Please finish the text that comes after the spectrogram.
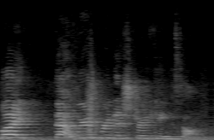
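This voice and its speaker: High bright woman narrating funny history script, theatrical, roomy far mic. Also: moderate pace. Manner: theatrical, sardonic asides. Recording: roomy, distant mic, faint noise.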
